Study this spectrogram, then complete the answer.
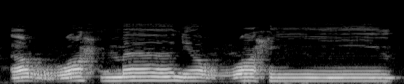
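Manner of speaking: slow recitation stopping on الرحیم with a still mim; chanted Quran, final mim with sukun. Shown as a demonstration. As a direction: stop on the mim of الرحیم without a vowel. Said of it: "میم پر آپ وقف کر کے ساکن پڑھیں گے".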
